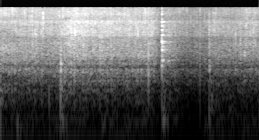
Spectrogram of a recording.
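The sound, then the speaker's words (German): Steady sizzling of mushrooms, frozen parsley and onion frying in margarine in a pan on a stove at full heat, a dense hiss with a few sharp clicks and scrapes of stirring, fairly quiet, with no voices. “Die Pilze kommen in die Pfanne und die gefrorene Petersilie dazu.”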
